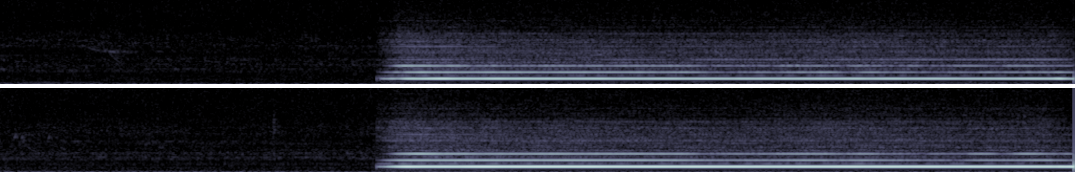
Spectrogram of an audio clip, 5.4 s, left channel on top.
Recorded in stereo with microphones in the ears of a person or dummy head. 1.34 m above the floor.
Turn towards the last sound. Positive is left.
turn(degrees=-65)  # may be behind; listen again after turning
